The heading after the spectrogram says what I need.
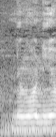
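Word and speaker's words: pneumonia: जैसे honour, honour माने सम्मान, आवर माने घंटा, निमोनिया, निमोनिया में P साइलेंस वर्ड है, फेफड़ों की सूजन को कहते हैं।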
